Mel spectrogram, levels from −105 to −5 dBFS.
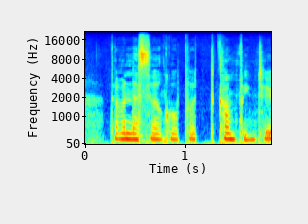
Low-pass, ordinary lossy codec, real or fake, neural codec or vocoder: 19.8 kHz; none; fake; codec, 44.1 kHz, 7.8 kbps, Pupu-Codec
